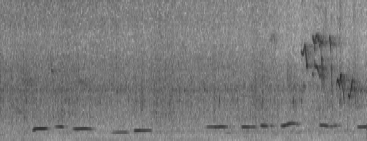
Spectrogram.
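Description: A whistled tune of short, separate notes that step up and down, with faint bird chirps higher up and a steady low hum underneath.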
